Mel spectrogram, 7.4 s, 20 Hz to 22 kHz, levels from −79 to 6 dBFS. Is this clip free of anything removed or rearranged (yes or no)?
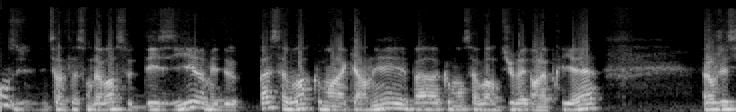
yes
